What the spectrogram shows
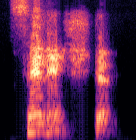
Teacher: الإي دي هنا هتنطق إيه؟ هتنطق T.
